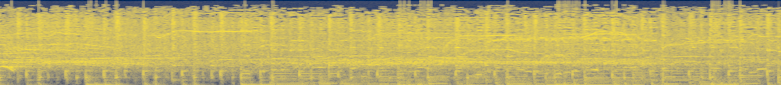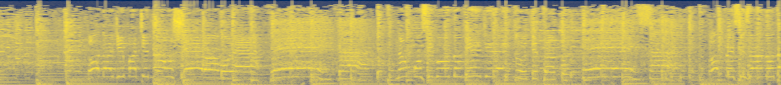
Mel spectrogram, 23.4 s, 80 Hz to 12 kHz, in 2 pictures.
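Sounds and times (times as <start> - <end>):
scattered whoops from a crowd: 0.0 - 12.4
large crowd shouting and cheering: 0.0 - 23.4
speech: 13.8 - 14.6.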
